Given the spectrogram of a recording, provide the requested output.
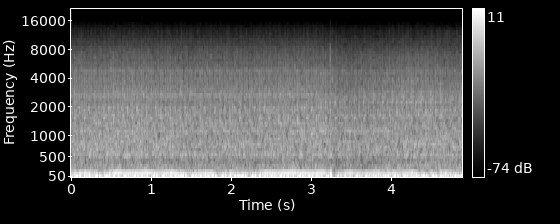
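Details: Mk2 Ford Escort with Pinto engine, first fire-up after the build, warming up: low, uneven idle with a lumpy, hunting beat and a brief stumble; carburettors only mildly set up, still needing adjustment.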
